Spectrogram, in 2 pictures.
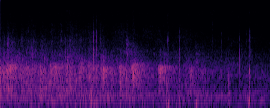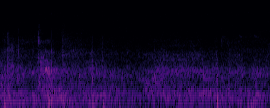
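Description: Applause from an audience at a hackathon kickoff event, a dense patter of claps that fades somewhat toward the end, moderately loud and without talk over it.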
